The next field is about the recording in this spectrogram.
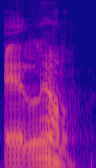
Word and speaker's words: Atlanta: And last but not least, our boy Anthony Edwards is straight up Atlanta. Yes, I meant to not pronounce that second T.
